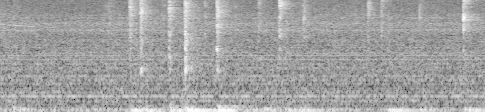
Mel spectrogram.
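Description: Typing on a computer keyboard: several separate keystrokes.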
